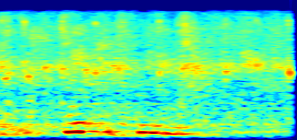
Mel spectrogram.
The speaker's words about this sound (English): So I'm going to have this section of the sanctuary rub your hands together. We're going to bring a little nature inside.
